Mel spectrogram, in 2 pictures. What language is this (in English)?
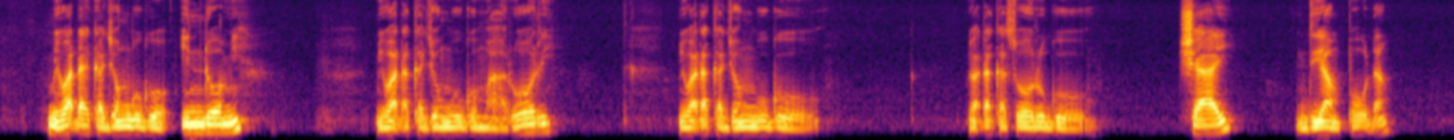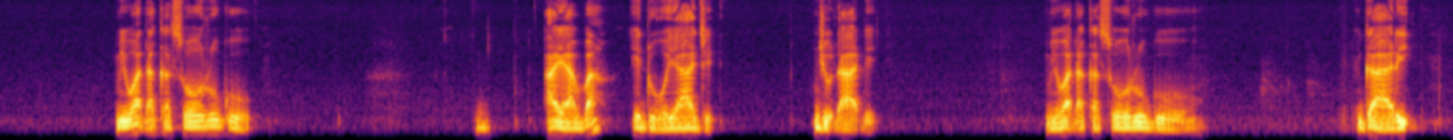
Pular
